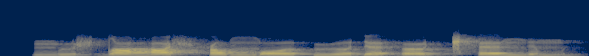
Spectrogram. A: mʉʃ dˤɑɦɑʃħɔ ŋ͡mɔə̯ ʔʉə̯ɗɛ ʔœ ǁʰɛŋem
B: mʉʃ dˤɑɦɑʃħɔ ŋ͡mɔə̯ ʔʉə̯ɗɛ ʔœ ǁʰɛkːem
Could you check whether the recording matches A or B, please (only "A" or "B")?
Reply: A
